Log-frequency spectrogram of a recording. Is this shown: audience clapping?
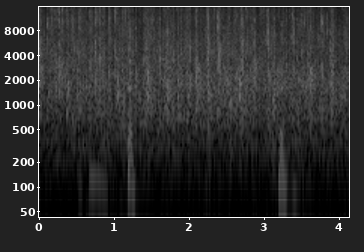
yes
